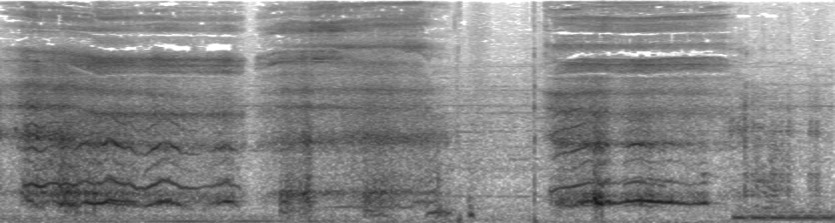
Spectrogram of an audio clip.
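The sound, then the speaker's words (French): Raspy, wheezing asthmatic breathing imitated by a voice during a live horror tabletop role-playing session, for a judge character. A few drawn-out, strained, tonal breaths come in loud bursts separated by short pauses. “le juge ne répond pas. Vous voyez juste cette espèce de respiration asthmatique.”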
